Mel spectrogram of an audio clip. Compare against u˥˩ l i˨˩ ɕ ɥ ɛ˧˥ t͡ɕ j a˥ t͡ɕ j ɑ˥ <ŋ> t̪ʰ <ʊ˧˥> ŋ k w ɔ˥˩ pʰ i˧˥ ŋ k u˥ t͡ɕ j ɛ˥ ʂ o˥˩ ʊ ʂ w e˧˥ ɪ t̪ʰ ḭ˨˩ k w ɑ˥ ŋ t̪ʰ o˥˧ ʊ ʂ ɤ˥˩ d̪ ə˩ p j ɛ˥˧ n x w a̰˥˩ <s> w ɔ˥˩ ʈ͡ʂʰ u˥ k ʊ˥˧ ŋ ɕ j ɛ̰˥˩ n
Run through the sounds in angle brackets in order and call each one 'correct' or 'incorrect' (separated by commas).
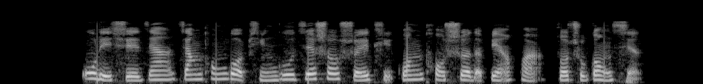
correct, incorrect, incorrect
